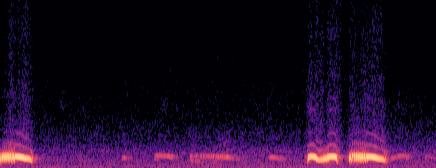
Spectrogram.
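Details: Spotted dove giving a loud single coo at the start, then a louder pair of cooing notes near the end, with faint distant coos in between.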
